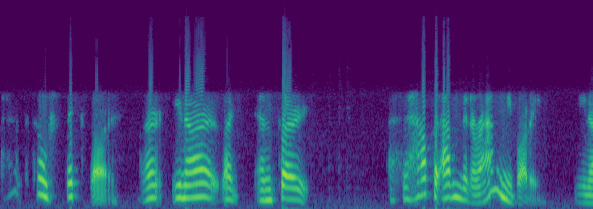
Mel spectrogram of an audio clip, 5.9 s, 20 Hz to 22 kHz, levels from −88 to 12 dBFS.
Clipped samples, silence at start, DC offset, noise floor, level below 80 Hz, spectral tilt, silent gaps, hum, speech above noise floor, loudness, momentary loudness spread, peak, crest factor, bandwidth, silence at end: 0.1%; 0.15 s; under 0.1%; -57 dBFS; -54 dBFS; -7 dB/octave; none; none; 44 dB; -14 LUFS; 12 LU; 0 dBFS; 14 dB; 8.6 kHz; 0 s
